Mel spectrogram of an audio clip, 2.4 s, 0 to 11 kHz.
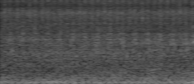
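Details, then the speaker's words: Chrysler Pentastar V6 at 200,000 miles: rough, uneven idle with a muffled top-end clatter rather than a high-pitched tick; a long-running lifter tick has chewed into the camshafts, and the engine skips and needs replacing. "It's not even making the high pitch tick anymore. It's more like I don't know. It done chewed into the cams really bad."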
